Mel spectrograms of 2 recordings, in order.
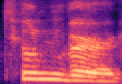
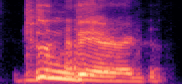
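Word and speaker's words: Thunberg: Let's be Greta Tunberg. I guess I was pronouncing it wrong this whole time. Tunberg.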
